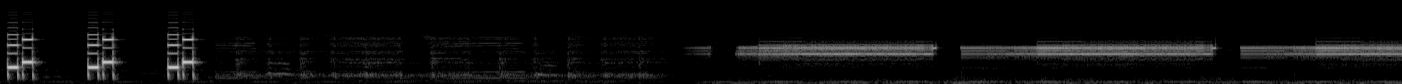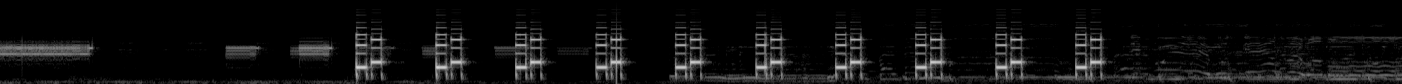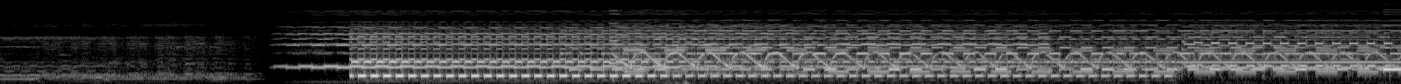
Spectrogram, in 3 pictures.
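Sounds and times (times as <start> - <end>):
electronic beeps: 0.0 - 2.0, 17.6 - 25.1, 31.1 - 42.0
warbling digital data signal: 31.1 - 42.0.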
